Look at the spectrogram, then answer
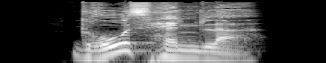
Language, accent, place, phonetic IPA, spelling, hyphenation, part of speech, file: German, Germany, Berlin, [ˈɡʁoːsˌhɛndlɐ], Großhändler, Groß‧händ‧ler, noun, De-Großhändler.ogg
- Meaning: wholesaler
